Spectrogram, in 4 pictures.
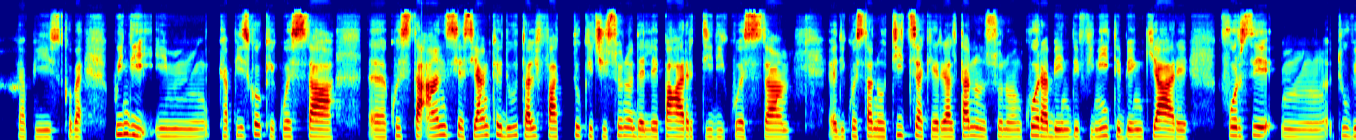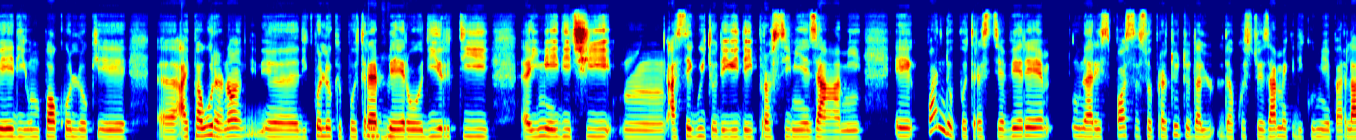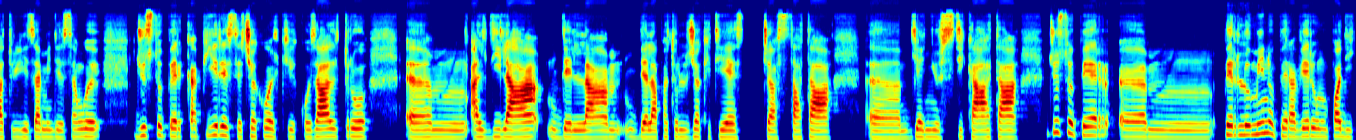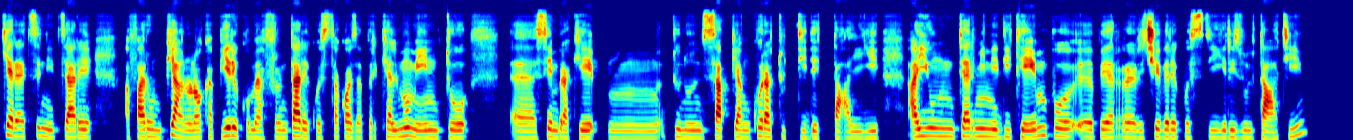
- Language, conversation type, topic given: Italian, advice, Come posso gestire una diagnosi medica incerta mentre aspetto ulteriori esami?
- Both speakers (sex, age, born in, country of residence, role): female, 25-29, Italy, Italy, user; female, 30-34, Italy, Italy, advisor
- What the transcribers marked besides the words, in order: none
